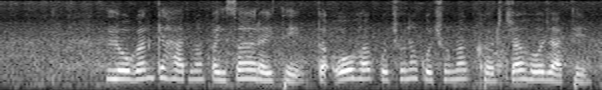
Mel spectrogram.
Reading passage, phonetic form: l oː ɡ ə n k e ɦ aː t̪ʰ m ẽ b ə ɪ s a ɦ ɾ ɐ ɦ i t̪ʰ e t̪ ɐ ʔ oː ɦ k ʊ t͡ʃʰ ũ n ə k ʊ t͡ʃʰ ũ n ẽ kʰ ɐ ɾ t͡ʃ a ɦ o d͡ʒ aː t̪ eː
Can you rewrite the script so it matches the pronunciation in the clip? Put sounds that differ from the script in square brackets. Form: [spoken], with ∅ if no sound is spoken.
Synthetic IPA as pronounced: l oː ɡ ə n k e ɦ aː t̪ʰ m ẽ [p] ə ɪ s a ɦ ɾ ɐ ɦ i t̪ʰ e t̪ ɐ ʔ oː ɦ k ʊ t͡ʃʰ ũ n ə k ʊ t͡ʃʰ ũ [m] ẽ kʰ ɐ ɾ t͡ʃ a ɦ o d͡ʒ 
